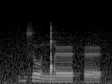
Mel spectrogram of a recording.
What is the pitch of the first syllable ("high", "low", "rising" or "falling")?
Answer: falling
